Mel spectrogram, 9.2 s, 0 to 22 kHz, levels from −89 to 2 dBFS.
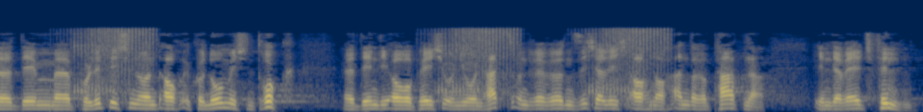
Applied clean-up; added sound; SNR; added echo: none; Insect; 12 dB; none.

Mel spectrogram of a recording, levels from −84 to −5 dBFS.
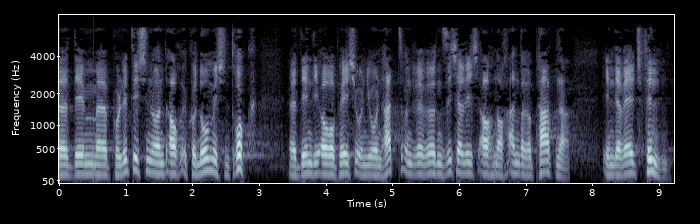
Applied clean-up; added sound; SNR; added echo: none; none; none; none.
